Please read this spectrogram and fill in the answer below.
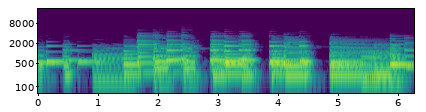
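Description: Grand piano played as a four-hand duet: full chords in short phrases, each held and then cut off by a brief break.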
